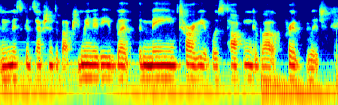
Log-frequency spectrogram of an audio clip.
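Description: The room echo is clearly audible. A woman speaks very fast within it. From Los Angeles, California. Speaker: community organizer. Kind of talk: casual chat.

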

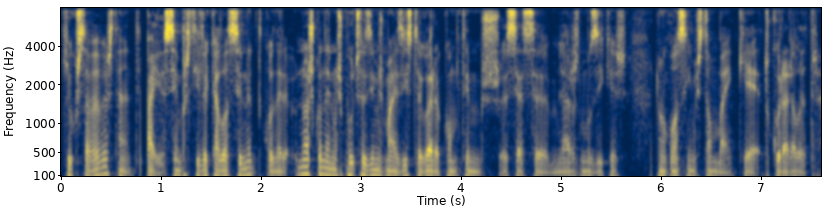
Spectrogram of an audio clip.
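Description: Very fast with hardly any pauses, a man with a European Portuguese accent speaks in a very deep, low voice with a dark, mellow tone and ordinary pitch variation on a very clean recording with a silent background. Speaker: podcast co-host. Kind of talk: casual chat.

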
